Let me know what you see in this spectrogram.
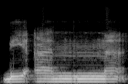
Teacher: Nun tasydidnya ditahan ya.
